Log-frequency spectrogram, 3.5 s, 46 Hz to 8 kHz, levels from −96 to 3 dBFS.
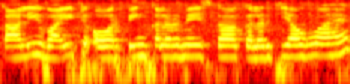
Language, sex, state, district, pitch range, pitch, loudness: Hindi, female, Chhattisgarh, Bilaspur, 235-255 Hz, 245 Hz, -13 LUFS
